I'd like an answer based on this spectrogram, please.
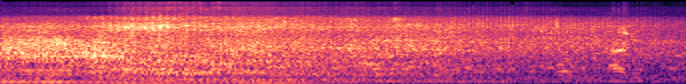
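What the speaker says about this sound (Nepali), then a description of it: "ट्र्याक्टर हिँडिरहेको" A tractor driving past on a highway in Nepal gives a loud, steady low engine rumble that slowly fades, with broadband road and wind noise over it.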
